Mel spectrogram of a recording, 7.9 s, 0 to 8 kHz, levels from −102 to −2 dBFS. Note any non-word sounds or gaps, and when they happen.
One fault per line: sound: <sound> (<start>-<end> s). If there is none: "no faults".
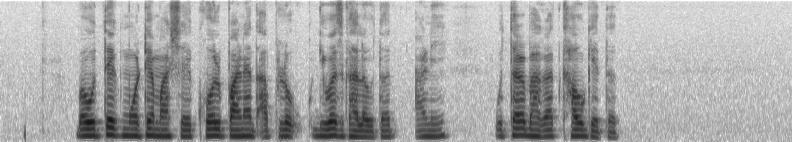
no faults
